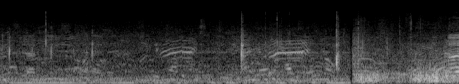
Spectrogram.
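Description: A young man speaks to a group outdoors.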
